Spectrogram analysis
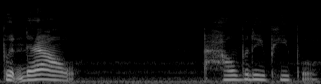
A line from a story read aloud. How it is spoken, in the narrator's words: Shoto asked quietly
